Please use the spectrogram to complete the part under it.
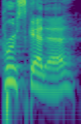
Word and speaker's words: bruschetta: I think the trick is to not roll the R, but like pronounce the CH hard. – So do it that. – Bruschetta.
